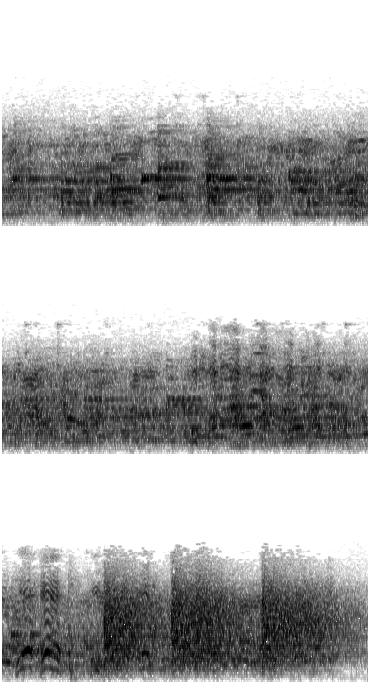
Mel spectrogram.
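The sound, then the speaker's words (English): Gunshots in a mining town as prospectors arrive with news of a gold strike: a few sharp cracks near the end, heard over continuous lively chatter and raised voices. “What's all the shooting about?”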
